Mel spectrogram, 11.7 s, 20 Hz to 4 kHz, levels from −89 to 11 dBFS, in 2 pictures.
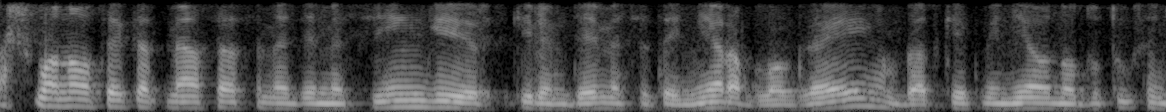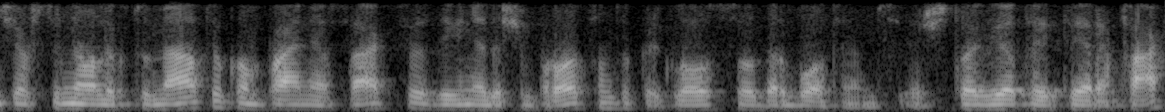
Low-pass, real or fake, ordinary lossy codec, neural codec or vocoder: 3.6 kHz; real; Opus, 64 kbps; none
